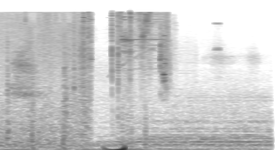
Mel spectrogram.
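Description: A menu opens with a soft electronic click.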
